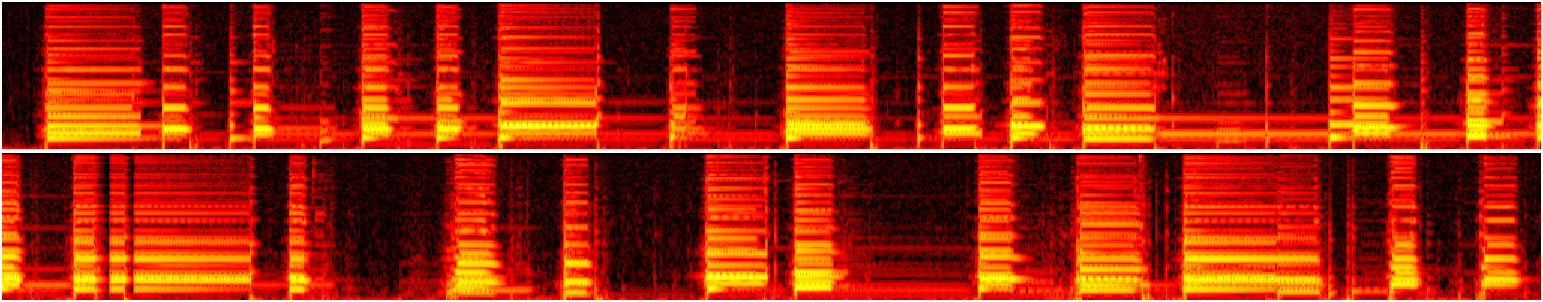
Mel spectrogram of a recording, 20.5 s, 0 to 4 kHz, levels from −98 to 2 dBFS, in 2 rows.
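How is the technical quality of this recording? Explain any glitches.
The music has come through a phone-style call link: nothing sounds above 4 kHz, which points to a narrowband call codec such as G.711 mu-law, and there are three timing glitches in a short stretch.

From 10.88 to 11.00 s the music stops moving and the last sound hangs on as a fading buzz or hiss for about 100 ms, then carries on from exactly where it left off. That is a call audio freeze, likely caused by packets held up in transit so that the jitter buffer ran dry. The receiver stretched the final sound to cover the wait, which adds a pause to the music without losing any of it.

From 11.08 to 11.16 s there is a second, shorter hold of about 60 ms. Here the music comes back further on than where it stopped, so roughly 60 ms of the passage is gone. This is a burst of packet loss. Several packets went missing or arrived too late to play, and the receiver bridged the hole by continuing the last sound and fading it down before jumping ahead.

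From 13.63 to 14.18 s the music rushes, running at about 110% speed with no change in pitch, so the tempo briefly lurches forward. This is a jitter buffer speed-up. After the earlier delay the buffer held more audio than it needed, so the receiver trimmed out short pitch-period slices, around 70 ms in total, to bring the latency back down.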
